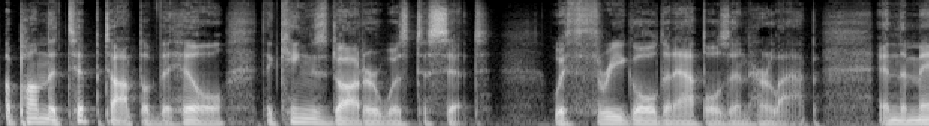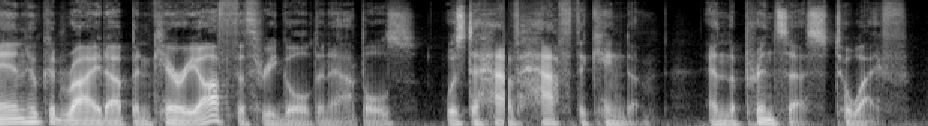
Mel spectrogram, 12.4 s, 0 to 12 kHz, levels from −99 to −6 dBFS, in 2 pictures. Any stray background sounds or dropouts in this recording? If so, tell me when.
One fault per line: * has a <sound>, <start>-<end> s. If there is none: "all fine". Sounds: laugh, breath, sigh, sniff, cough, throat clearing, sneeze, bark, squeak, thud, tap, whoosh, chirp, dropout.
* has a dropout, 9.6-9.6 s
